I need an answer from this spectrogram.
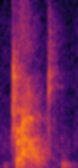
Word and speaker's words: drought: no rain so the drought in africa caused a lot of problems for example so pronounced in the same way that owl plow drought bow okay and the last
